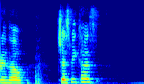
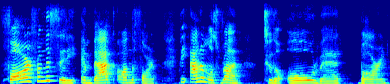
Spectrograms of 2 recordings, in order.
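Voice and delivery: loud, slow storyteller voice; storybook reading; 2 semitones lower, 5 dB louder, slower than usual. A narrator's reading. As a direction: read it out big and slow for the kids. Reads story to children.

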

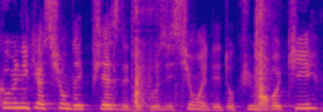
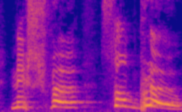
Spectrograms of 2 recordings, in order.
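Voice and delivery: louder and slower, exasperated; 6 semitones higher, 4 dB louder, slower than usual. Acted. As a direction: spell it out in frustration. Says it twice, differently.

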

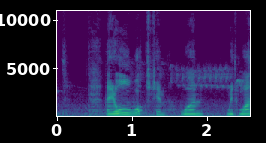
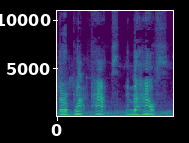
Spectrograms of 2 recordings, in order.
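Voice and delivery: high, loud, insistent kitten voice; urgent warning; 10 semitones higher, 6 dB louder than usual. Acted. Child repeats the ignored warning.

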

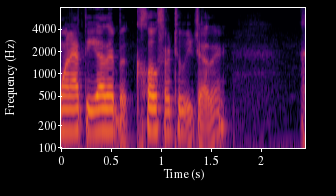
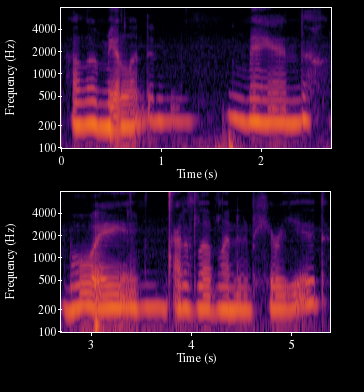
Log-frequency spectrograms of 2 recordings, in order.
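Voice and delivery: breathy dreamy whisper, almost unvoiced; swooning whisper; 7 dB quieter, slower than usual. Real, not acted. Fan whispering over London boys, dreamy hush. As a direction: sigh it out like a crush.

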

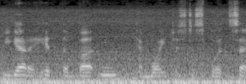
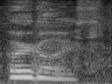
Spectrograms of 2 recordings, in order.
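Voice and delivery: higher-pitched, put-on greeting; playful redo; 5 semitones higher, 4 dB quieter than usual. Redoing the greeting after a voice complaint, playful higher voice. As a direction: lift the pitch for a silly hello. Redoes intro after voice remark.

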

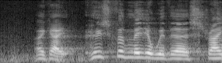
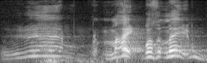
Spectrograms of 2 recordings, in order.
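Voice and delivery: raised, protesting blokey voice; loud, pitched-up denial; defensive mate; 5 semitones higher, 6 dB louder, much slower than usual. Acted. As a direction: protest your innocence. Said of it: "So the mate gets aggressive".

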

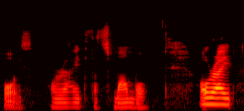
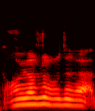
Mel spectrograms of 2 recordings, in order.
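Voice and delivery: higher, louder grumbled complaint; grumbling; 4 semitones higher, 4 dB louder, faster than usual. Shown as a demonstration. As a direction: grumble run-together words in mock complaint. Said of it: "it's that you are complaining".

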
